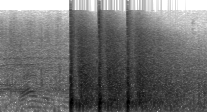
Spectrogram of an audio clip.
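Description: Fireworks: three loud bangs in quick succession, about a third of a second apart, starting just before midway, with the noise trailing off afterwards.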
